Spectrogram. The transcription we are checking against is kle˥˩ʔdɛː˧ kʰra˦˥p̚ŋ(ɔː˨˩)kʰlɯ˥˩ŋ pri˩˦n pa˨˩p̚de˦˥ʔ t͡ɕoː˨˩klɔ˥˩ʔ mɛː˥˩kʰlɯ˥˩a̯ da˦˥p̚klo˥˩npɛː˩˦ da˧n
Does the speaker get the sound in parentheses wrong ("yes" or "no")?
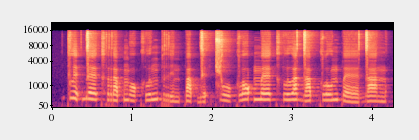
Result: no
